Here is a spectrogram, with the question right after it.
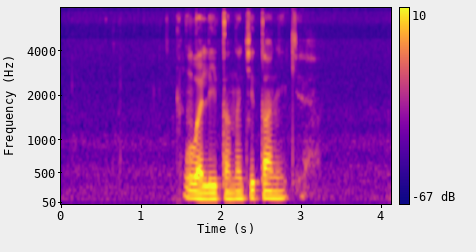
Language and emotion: Russian, neutral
